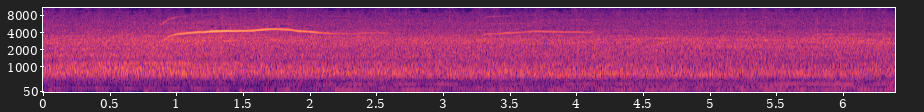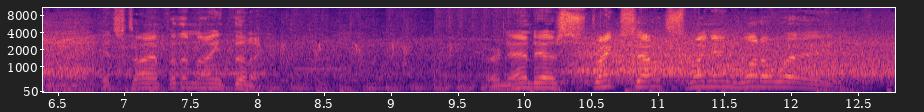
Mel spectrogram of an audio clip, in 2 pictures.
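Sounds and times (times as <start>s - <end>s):
stadium crowd roaring in an ovation: 0.0s - 9.3s, 10.1s - 12.7s
whistles and whoops: 0.6s - 6.7s
speech: 7.0s - 8.4s, 9.8s - 12.6s.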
